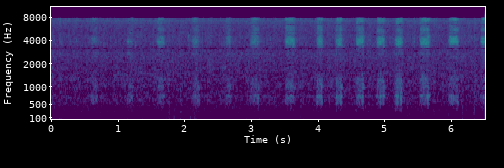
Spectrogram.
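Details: Wild hedgehogs courting in a Somerset garden at night, 22:23 on 2 July 2020, three animals present: soft rhythmic huffing snorts, about two or three per second, steady and quiet against faint background hiss.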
